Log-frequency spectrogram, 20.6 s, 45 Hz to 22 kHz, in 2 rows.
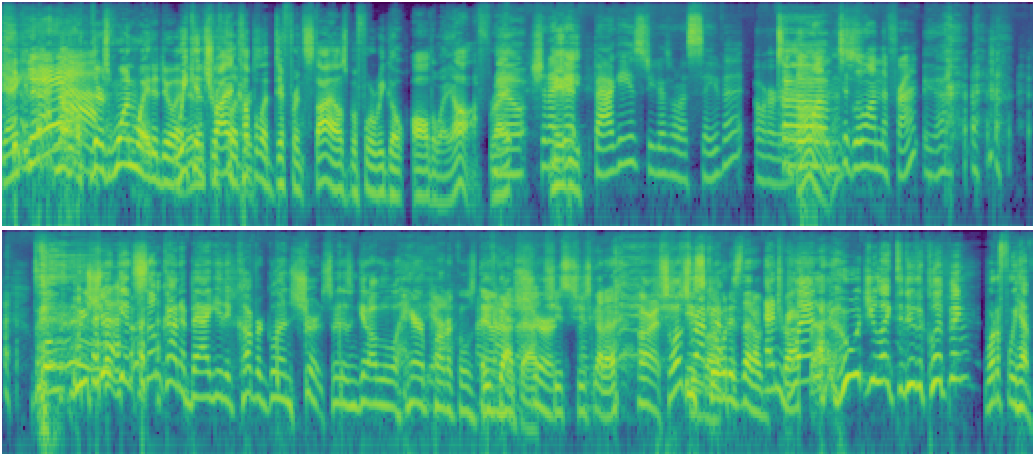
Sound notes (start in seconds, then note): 9.2 laughs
